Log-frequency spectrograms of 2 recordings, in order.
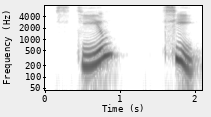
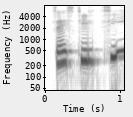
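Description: First: "Стілці" split in two with a long pause; syllable by syllable. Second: "Це стільці?" rising high and loud to the last syllable; questioning tone. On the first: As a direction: say "Стілці" as stil... tsi, each syllable separate. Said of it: "визначимо кількість складів". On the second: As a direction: ask "Це стільці?" with TSI pushed up. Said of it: "А тепер запитаємо". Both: Shown as a demonstration.

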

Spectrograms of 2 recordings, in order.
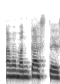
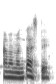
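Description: First: "amamantaste" with an extra final S; amamantaste with added S. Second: Said in the usual way. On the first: Shown as a demonstration. Student showing the class the error, "amamantaste" with final S added. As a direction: end "amamantaste" on a hiss, as amamantastes. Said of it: "no se dice". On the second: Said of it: "se dice".

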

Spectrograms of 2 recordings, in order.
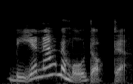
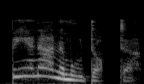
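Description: First: Quick parrot voice with a big swoop. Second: High, quick, urging tradesman; cat's meat man. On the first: Parrot urging the doctor, quick swooping bird voice. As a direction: urge it like a bossy bird. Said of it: "the parrot flew off the window". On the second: Cat's meat man urging the doctor, high and brisk. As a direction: press the advice home, high and brisk. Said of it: "answered the cat's meat man". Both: A narrator's reading.

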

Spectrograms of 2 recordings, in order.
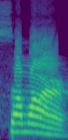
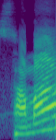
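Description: First: সামার with the r brought in, tune falling; American pronunciation. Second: সামা with no final r, tune rising; r-less British সামা; British pronunciation. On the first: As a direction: sound the final r in সামার. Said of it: "রটা আসবে". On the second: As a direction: end সামা on a lifted open vowel. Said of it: "তারা এই সামার শব্দটাকে বলবে". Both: Shown as a demonstration.

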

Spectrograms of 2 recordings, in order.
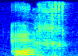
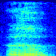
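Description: First: R dit comme son nom de lettre, « R » prononcé « èr ». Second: « R » dit comme le seul son r grasseyé, sans voyelle; son de la lettre R. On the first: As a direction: dites « R » comme l'alphabet, « èr ». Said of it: "je nomme la lettre". (la lettre « R » nommée « èr ») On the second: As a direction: faites juste le bruit de « R », un r de gorge. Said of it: "le bruit que la lettre fait". (« R » comme son, pas comme nom de lettre) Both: Shown as a demonstration.

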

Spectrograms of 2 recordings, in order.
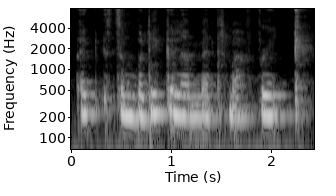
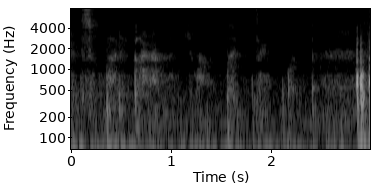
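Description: First: Said in the usual way. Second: Whispered lyric. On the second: Retold or imitated. Lyric repeated playfully.

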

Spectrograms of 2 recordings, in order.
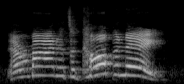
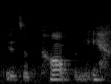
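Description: First: High, loud holler to someone off; loud called-out correction, pitched up; yelling across. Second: Said in the usual way. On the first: Acted. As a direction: shout the correction across the lot. Yells correction to Bobby Ray.

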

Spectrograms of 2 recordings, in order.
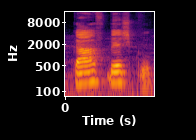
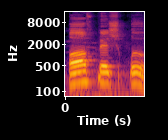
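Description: First: Light K in কাফ and কু; thin kaf. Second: Heavy, back-of-throat Q in কফ and কু; thick qof. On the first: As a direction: say কু thinly, without the heavy qof. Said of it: "আর কাফটা পাতলা হবে এরকম". (কাফ পাতলা উচ্চারণে) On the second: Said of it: "অবশ্যই মোটা করতে হবে". (কফ মোটা উচ্চারণে) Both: Shown as a demonstration.

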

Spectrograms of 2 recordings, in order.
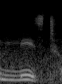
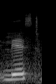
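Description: First: "লিস্ট" with an ee vowel, like English least; long ee sound. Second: "লেস্ট" with an e vowel, as in lest; mispronounced with e. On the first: Teacher giving students the right sound, "লিস্ট" with a clear ee. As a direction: say "লিস্ট" with ee, not e. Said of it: "এটা sound কিন্তু লিস্ট". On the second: Teacher warning students off a mistake, "লেস্ট" with an e vowel. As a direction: say least wrongly as "লেস্ট", with e for ee. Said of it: "লেস্ট বলো না আবার". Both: Shown as a demonstration.

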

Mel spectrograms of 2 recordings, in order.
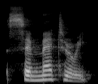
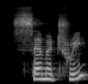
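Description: First: CEMETERY with every syllable, "SEM-eh-teh-ree"; American "cemetery", full -ery ending, falling; American pronunciation. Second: CEMETERY in three syllables, "SEM-uh-tree"; British "cemetery", silent second-last e, higher pitch; British pronunciation. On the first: Teacher contrasting it with British for learners, American cemetery pronunciation. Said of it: "et en anglais américain". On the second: Teacher showing French learners the British cemetery, silent-letter pronunciation. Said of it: "En anglais britannique". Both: Shown as a demonstration.

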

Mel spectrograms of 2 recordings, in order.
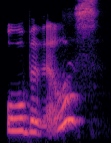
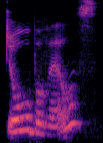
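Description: First: "Aubervilles" said without the D, as "oh-ber-villes"; mispronounced title. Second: "D'Aubervilles" with a clear D at the start, "doh-ber-villes"; corrected pronunciation. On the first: Reader stumbling over the Hardy title, says "Aubervilles" without the D. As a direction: read "Aubervilles" missing its opening D sound. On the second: Reader correcting herself on the title, saying "D'Aubervilles" with the D. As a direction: fix it: say "D'Aubervilles", D sound first. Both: Shown as a demonstration. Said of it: "I didn't say that one right".

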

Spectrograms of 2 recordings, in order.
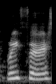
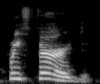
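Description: First: "prefer" said quickly as the rejected form; fast "prefer" before the correction; wrong form. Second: "preferred" said slowly with the doubled r ending; slow, careful "preferred"; correct form. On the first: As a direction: toss off "prefer" as the wrong answer. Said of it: "ya no sería prefer". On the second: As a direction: stretch out "preferred" as the right answer. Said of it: "sino preferred". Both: Shown as a demonstration.

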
